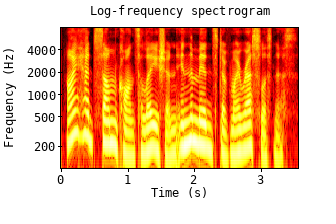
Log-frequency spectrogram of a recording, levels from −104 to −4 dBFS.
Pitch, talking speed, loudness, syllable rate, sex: 190 Hz, 170 wpm, -16 LUFS, 4.5 syllables/s, female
